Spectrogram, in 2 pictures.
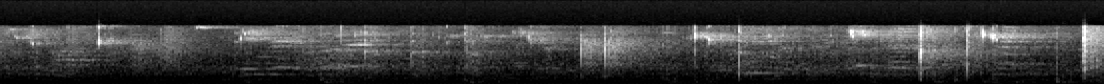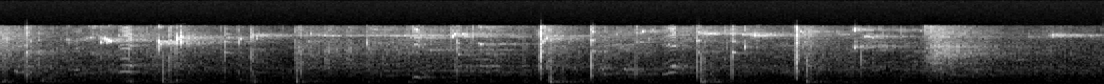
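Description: Badminton rally: rackets striking the shuttlecock again and again at irregular intervals, with short squeaks of shoes on the court floor.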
